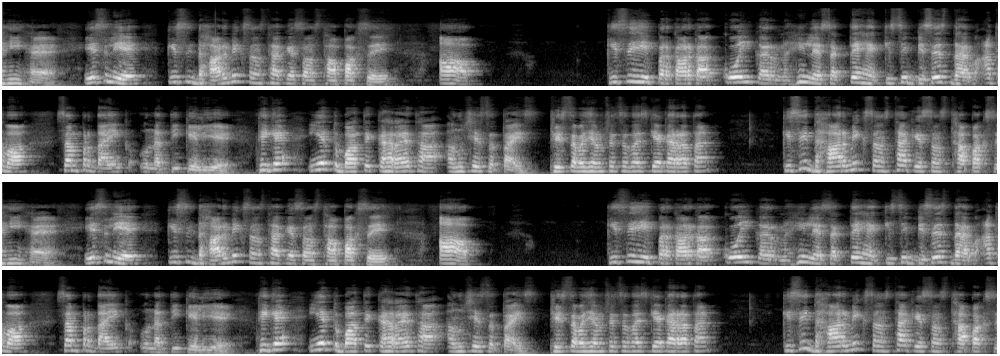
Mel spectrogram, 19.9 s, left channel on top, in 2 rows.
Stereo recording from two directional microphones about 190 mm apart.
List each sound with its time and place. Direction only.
0.0 s speech: 35° left (ahead or behind)
0.9 s speech: 20° left (ahead or behind)
3.0 s speech: centre (ahead or behind)
3.4 s speech: 15° right (ahead or behind)
4.4 s speech: 35° right (ahead or behind)
6.0 s a woman's voice: 15° left (ahead or behind)
6.5 s speech: 30° left (ahead or behind)
7.3 s speech: 50° left (ahead or behind); by 19.9 s 20° left (ahead or behind)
